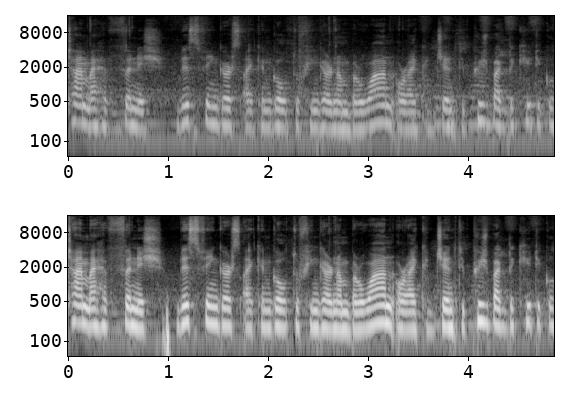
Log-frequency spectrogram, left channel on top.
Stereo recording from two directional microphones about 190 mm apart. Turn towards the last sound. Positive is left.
turn(degrees=-40)  # may be behind; listen again after turning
